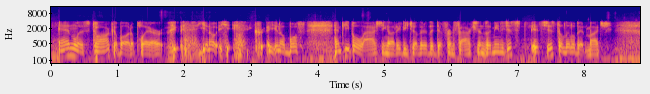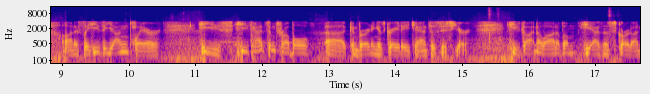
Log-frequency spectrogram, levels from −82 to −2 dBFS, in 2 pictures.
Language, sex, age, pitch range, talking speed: English, male, 40-59, 95-120 Hz, 200 wpm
